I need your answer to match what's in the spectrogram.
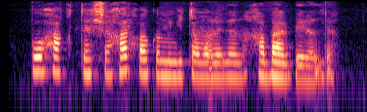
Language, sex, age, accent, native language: Uzbek, female, 19-29, Toshkent viloyati, Uzbek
